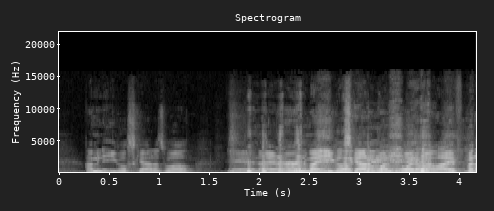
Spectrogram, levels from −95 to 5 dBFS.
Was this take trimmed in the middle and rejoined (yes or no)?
no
